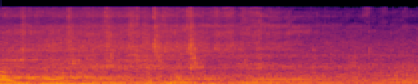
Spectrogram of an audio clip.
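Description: Wet-street traffic: a steady low rumble with the hiss of tyres on wet road, and a few faint knocks.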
